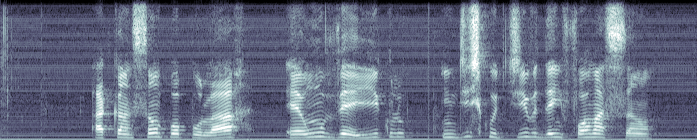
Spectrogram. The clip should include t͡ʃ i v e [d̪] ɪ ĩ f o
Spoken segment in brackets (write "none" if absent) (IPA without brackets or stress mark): d̪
